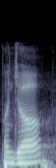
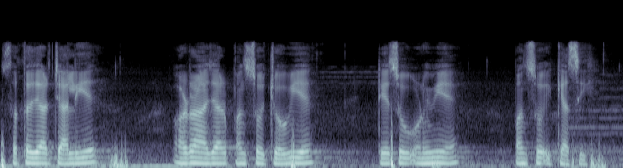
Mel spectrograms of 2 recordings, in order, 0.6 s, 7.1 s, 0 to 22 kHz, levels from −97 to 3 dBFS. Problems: constant background noise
